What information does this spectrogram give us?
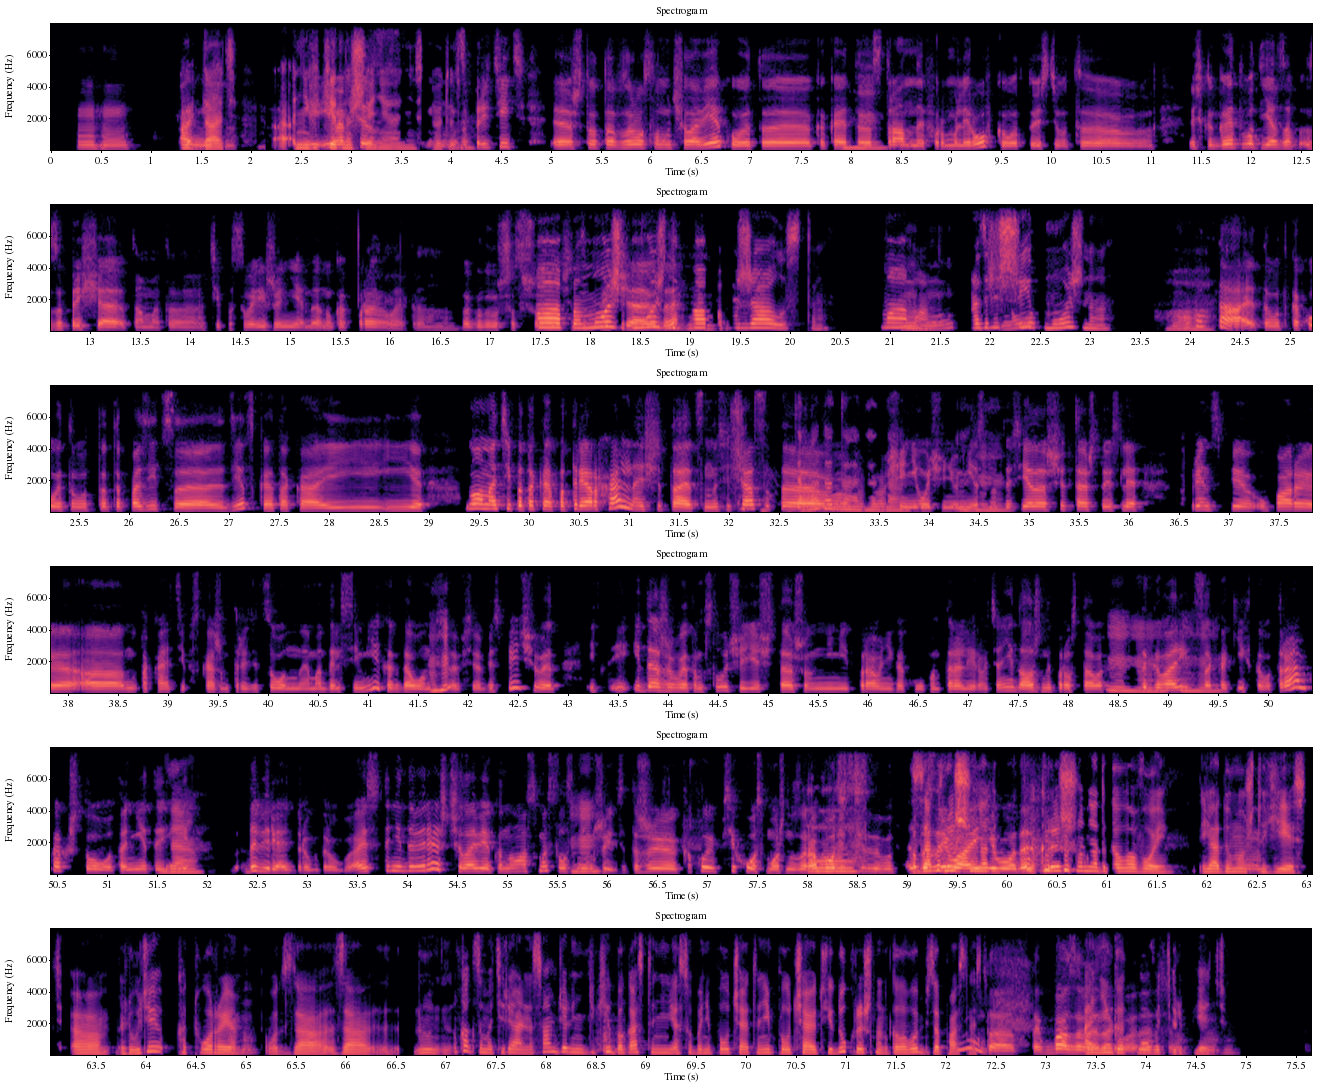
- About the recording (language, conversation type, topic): Russian, unstructured, Как ты относишься к контролю в отношениях?
- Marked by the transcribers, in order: put-on voice: "Папа, можно, можно папа, пожалуйста? Мама, разреши, можно?"; chuckle; other background noise; laugh; tapping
